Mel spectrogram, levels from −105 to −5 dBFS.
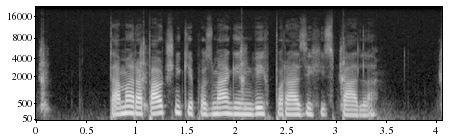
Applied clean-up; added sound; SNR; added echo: none; Tick-tock; 19 dB; none.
